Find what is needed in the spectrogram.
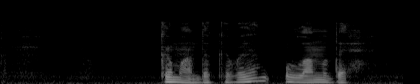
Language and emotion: Russian, neutral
